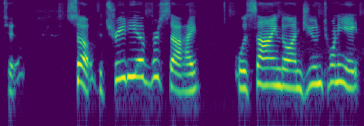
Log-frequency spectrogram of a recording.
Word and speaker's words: Versailles: That's how you pronounce it, Versailles. Like a sigh, Versailles.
